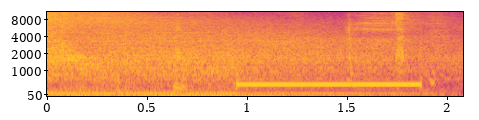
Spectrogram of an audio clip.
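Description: A telephone line tone sounds while a call is placed about an online classified ad: a single steady, clean mid-pitched beep lasting about a second over a low background hum, with no voices.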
